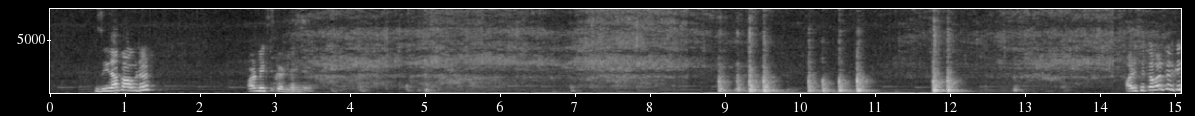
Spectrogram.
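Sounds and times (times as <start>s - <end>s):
food sizzling in a pan: 0.0s - 15.0s
spoon knocking on pan: 8.9s - 11.1s, 11.8s - 13.6s.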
